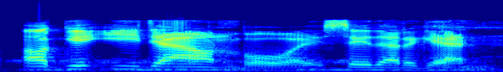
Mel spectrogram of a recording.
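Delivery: put-on very loud, high-pitched yell in pirate accent. Narrator voicing ghostly figures arguing with each other, shouting in pirate accent. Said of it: "shouting at each other in like pirate accents".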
